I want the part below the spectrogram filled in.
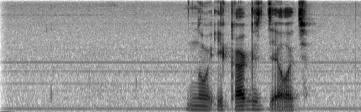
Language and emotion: Russian, neutral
